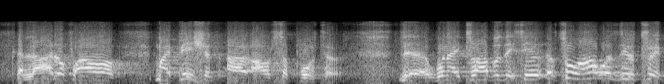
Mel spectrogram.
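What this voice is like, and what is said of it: Speaks with a foreign accent. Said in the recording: “with my accent”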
